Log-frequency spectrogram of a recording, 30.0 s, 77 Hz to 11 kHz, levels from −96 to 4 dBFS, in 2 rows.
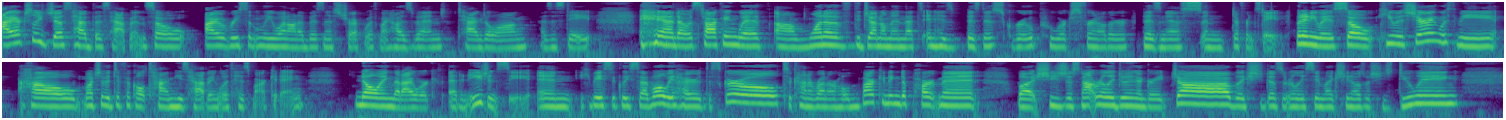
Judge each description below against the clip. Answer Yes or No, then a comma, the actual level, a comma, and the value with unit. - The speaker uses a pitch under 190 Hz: No, high, 225 Hz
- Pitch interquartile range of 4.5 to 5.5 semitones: No, average, 2.7 semitones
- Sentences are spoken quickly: Yes, fast, 220 wpm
